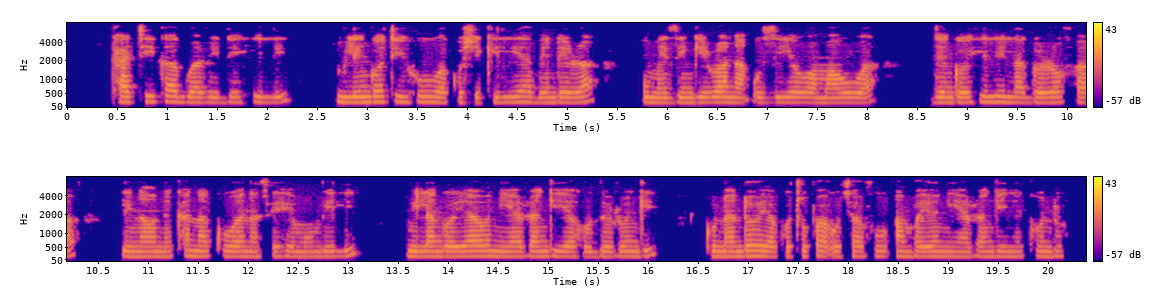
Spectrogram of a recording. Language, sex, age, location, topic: Swahili, female, 25-35, Kisumu, education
